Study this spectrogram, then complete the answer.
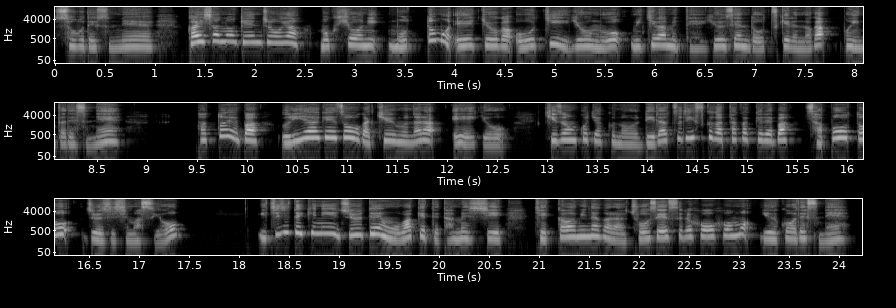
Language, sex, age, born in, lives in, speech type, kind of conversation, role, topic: Japanese, female, 40-44, Japan, Japan, read, expert-assistant, expert, ビジネスの成長を目指すとき、時間や人材など限られたリソースをどうやって上手に配分できますか？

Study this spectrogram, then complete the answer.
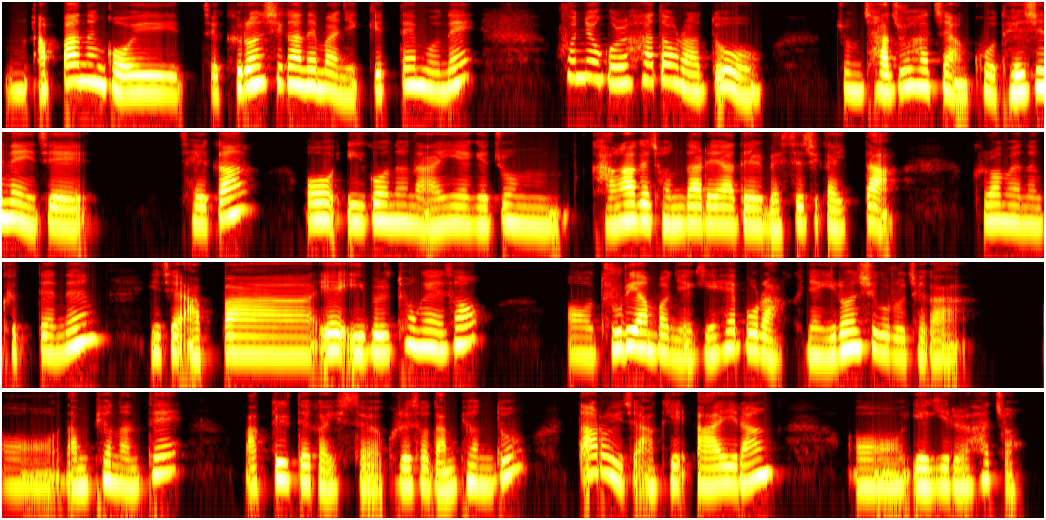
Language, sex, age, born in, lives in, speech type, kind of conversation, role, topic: Korean, female, 40-44, South Korea, South Korea, conversation, advice, user, 어떻게 하면 건설적 피드백과 개인적 비난을 구별할 수 있을까?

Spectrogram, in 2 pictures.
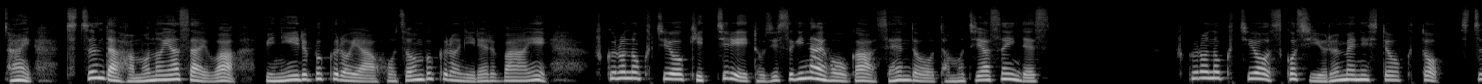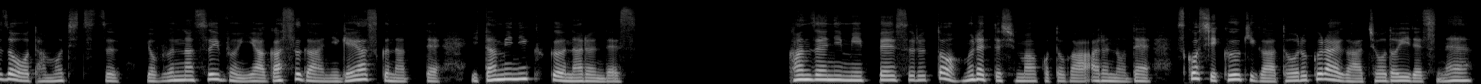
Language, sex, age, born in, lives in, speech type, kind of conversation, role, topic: Japanese, female, 45-49, Japan, United States, read, expert-assistant, expert, 野菜の鮮度を保つ保存方法はどうすればよいですか？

